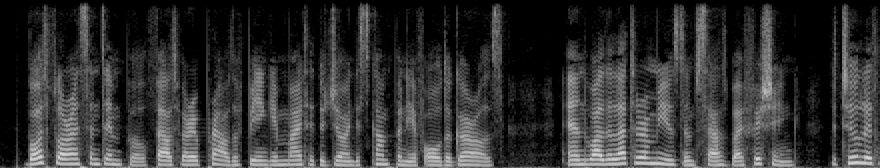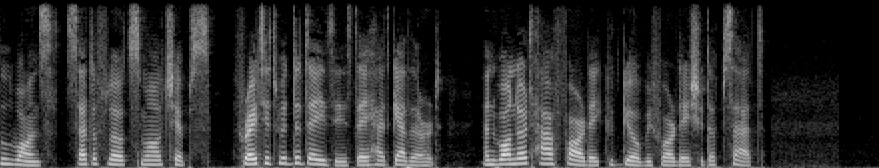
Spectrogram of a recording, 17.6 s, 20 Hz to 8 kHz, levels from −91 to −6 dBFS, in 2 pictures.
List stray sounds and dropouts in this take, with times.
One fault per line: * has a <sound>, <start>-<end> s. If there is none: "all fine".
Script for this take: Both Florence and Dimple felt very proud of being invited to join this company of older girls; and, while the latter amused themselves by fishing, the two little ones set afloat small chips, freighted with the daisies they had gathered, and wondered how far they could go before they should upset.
all fine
